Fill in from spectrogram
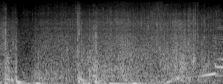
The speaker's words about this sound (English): Whoa, what was that? Look, look! There's a group of humpback whales breaching, jumping up and out of the water!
